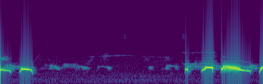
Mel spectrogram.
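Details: Spotted dove kept as a decoy to draw in wild birds, giving soft mellow coos: a pair of short hooted notes, a quiet gap with faint murmurs, then a rolling descending coo phrase framed by clipped hoots.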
